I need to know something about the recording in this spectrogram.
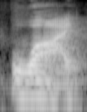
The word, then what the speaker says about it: why: for a reason and the sounds of why are w i why and you might notice that you don't hear the letter H in that word you might think of it as a silent letter or the W is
